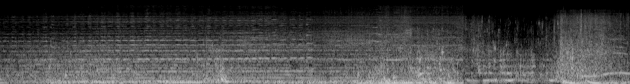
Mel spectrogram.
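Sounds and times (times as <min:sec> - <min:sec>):
steady tonal drone: 0:00.0 - 0:04.6
water splashing and sloshing as a man surfaces in a bathtub: 0:00.3 - 0:06.2.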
